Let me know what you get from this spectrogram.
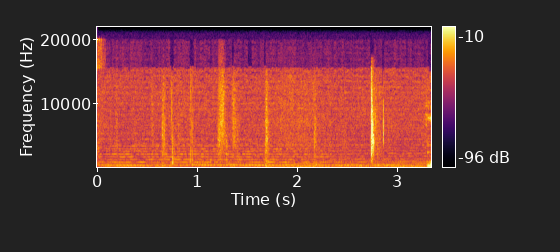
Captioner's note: footstep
